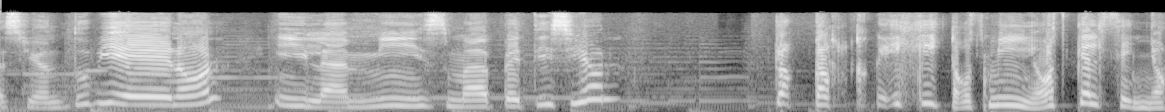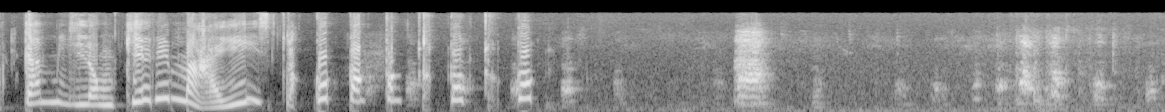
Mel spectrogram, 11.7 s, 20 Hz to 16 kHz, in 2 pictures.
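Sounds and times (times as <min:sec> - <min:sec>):
speech: 0:00.0 - 0:03.2, 0:03.9 - 0:11.2
hen clucking at the henhouse door: 0:07.2 - 0:11.6.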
